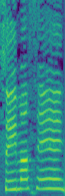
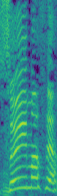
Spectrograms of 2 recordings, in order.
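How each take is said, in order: First: It is said in a calm, polite tone. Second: It is said in an impatient, irritated tone. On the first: A normal request for attention. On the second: The customer is demanding quick service.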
